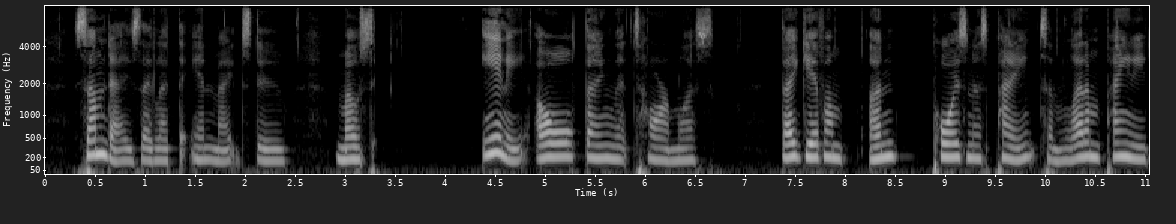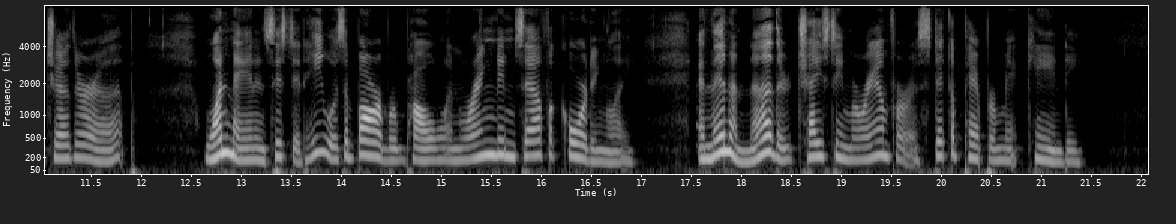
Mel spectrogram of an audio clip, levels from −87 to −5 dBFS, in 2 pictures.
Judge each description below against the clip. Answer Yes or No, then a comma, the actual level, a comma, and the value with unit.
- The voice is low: No, high, 190 Hz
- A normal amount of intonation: Yes, average, 4.2 semitones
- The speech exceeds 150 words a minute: No, slow, 135 wpm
